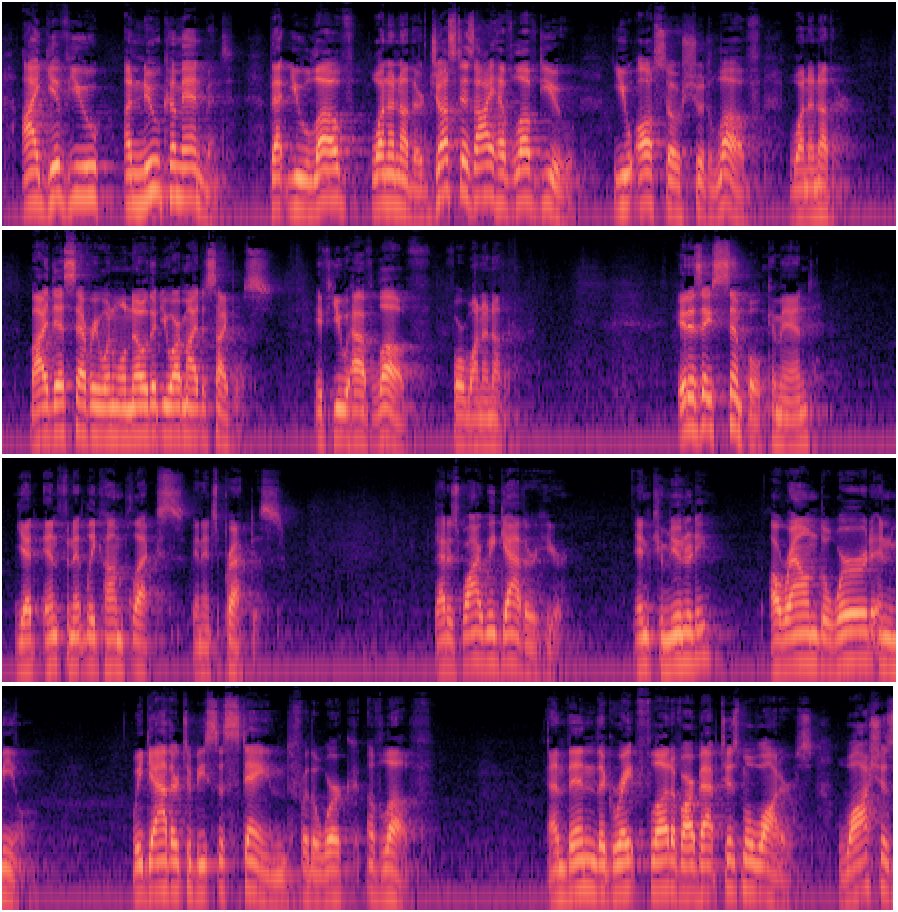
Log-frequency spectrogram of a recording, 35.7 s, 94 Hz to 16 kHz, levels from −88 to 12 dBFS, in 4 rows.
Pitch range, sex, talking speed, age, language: 120-140 Hz, male, 140 wpm, 40-59, English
